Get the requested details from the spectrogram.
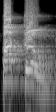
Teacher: o som do a é muito mais forte que o som do o. Isso aqui quase morre.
